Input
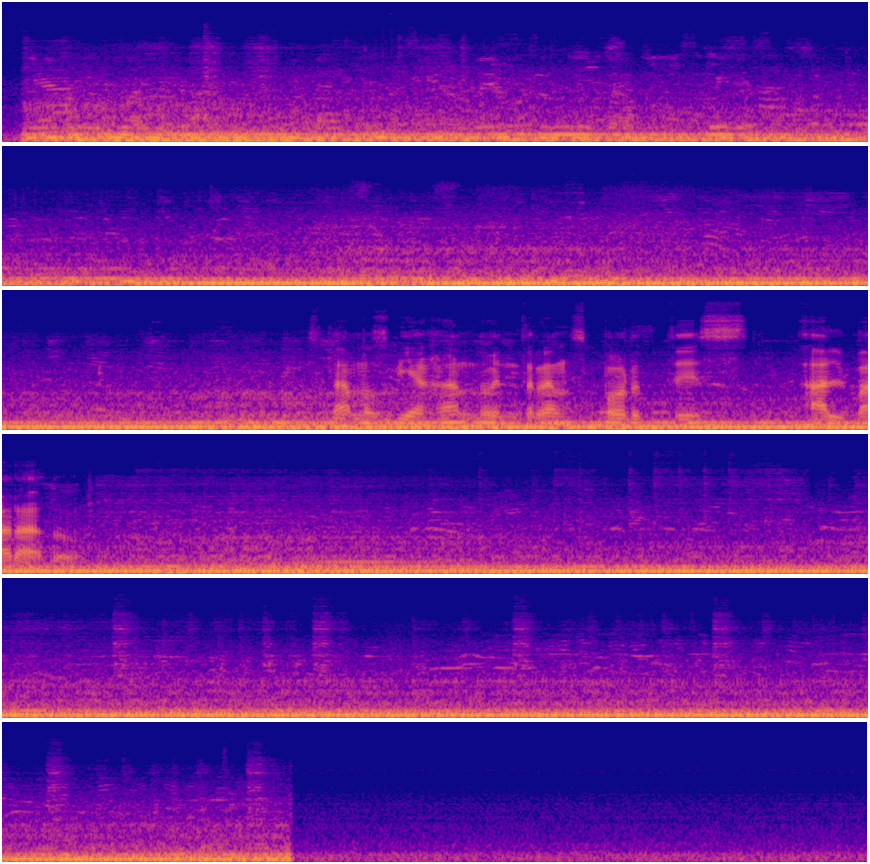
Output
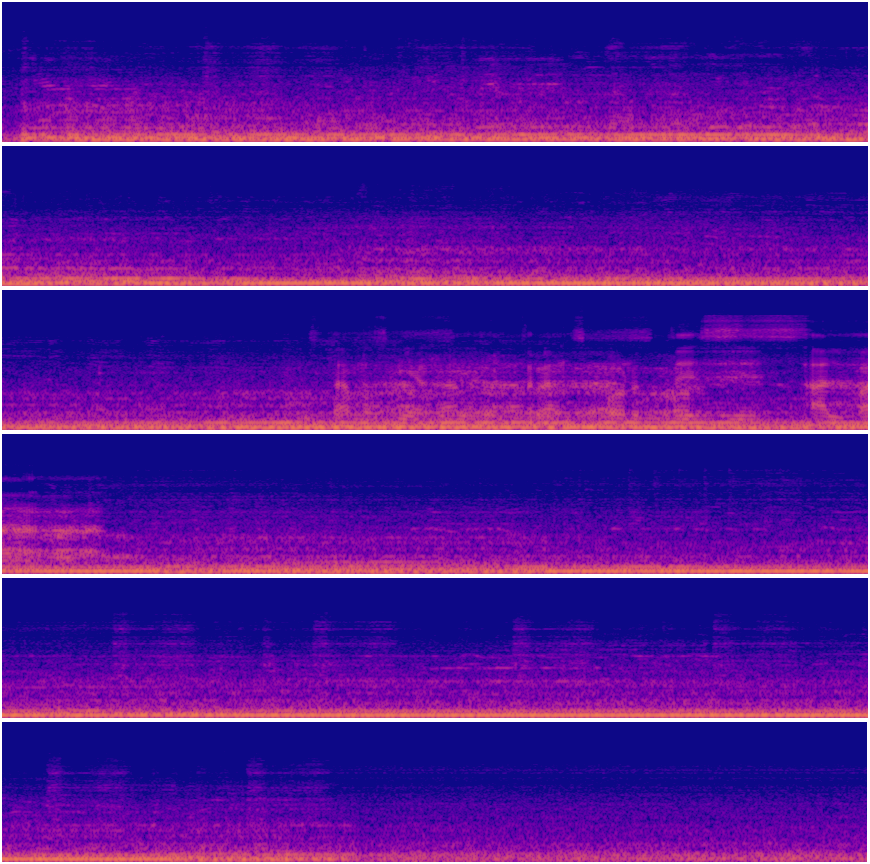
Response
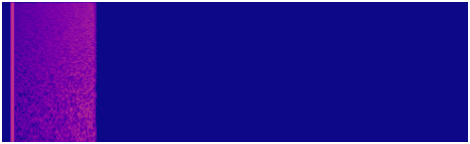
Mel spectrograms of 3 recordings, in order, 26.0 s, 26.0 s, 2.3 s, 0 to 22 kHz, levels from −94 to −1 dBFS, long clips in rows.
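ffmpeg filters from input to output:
-filter_complex "[0:a]acompressor=threshold=-39dB:ratio=12[link_01];[1:a]atrim=start_sample=2205,asetrate=52920,aresample=44100[link_02];[link_01][link_02]afir=irnorm=-1:irlink=0,volume=8dB"

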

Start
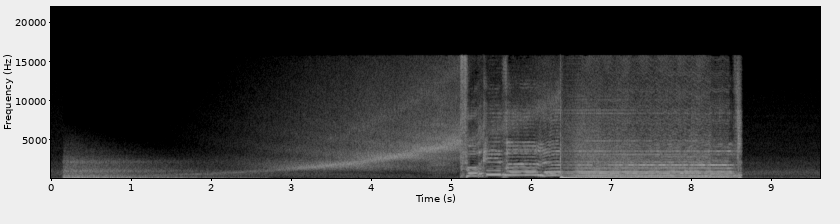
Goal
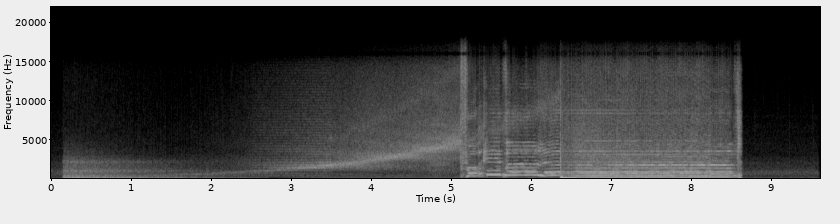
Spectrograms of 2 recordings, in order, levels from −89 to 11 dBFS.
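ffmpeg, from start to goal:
ffmpeg -i in.wav -filter_complex "[0:a]asettb=1/sr,asplit=3[link_01][link_02][link_03];[link_01]atrim=end=2.514[link_04];[link_02]atrim=start=2.51:end=3.52,asetpts=PTS-STARTPTS,afade=type=in:duration=0.004:curve=qsin,afade=type=out:start_time=1.006:duration=0.004:curve=qsin,aecho=1:1:2.9:0.71,atrim=end_sample=44541[link_05];[link_03]atrim=start=3.516[link_06];[link_04][link_05]acrossfade=duration=0.004:curve1=hsin:curve2=qsin[link_07];[link_07][link_06]acrossfade=duration=0.004:curve1=qsin:curve2=hsin,asplit=2[link_08][link_09];[link_09]acrusher=bits=5:dc=4:mix=0:aa=0.000001,volume=-9dB[link_10];[link_08][link_10]amix=inputs=2:normalize=0,aresample=32000,aresample=44100" out.wav

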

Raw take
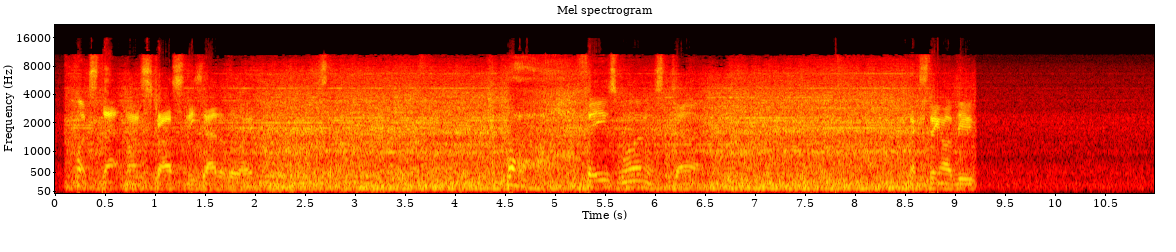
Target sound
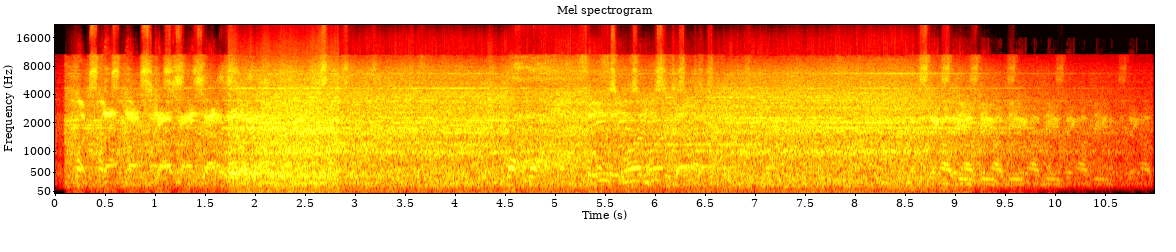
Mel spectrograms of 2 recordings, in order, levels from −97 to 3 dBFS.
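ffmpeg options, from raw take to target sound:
ffmpeg -i in.wav -filter_complex "[0:a]highpass=frequency=200:width=0.5412,highpass=frequency=200:width=1.3066,asplit=2[link_01][link_02];[link_02]alimiter=limit=-17dB:level=0:latency=1:release=292,volume=0.5dB[link_03];[link_01][link_03]amix=inputs=2:normalize=0,aecho=1:1:220|506|877.8|1361|1989:0.631|0.398|0.251|0.158|0.1,acrossover=split=2900[link_04][link_05];[link_04]asplit=2[link_06][link_07];[link_07]highpass=frequency=720:poles=1,volume=19dB,asoftclip=type=tanh:threshold=-5dB[link_08];[link_06][link_08]amix=inputs=2:normalize=0,lowpass=frequency=2300:poles=1,volume=-6dB[link_09];[link_05]aeval=exprs='0.447*sin(PI/2*2.51*val(0)/0.447)':channel_layout=same[link_10];[link_09][link_10]amix=inputs=2:normalize=0,asettb=1/sr,asplit=3[link_11][link_12][link_13];[link_11]atrim=end=1.734[link_14];[link_12]atrim=start=1.73:end=2.84,asetpts=PTS-STARTPTS,afade=type=in:duration=0.004:curve=qsin,afade=type=out:start_time=1.106:duration=0.004:curve=qsin,acontrast=64[link_15];[link_13]atrim=start=2.836[link_16];[link_14][link_15]acrossfade=duration=0.004:curve1=hsin:curve2=qsin[link_17];[link_17][link_16]acrossfade=duration=0.004:curve1=qsin:curve2=hsin,volume=-1dB" out.wav

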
